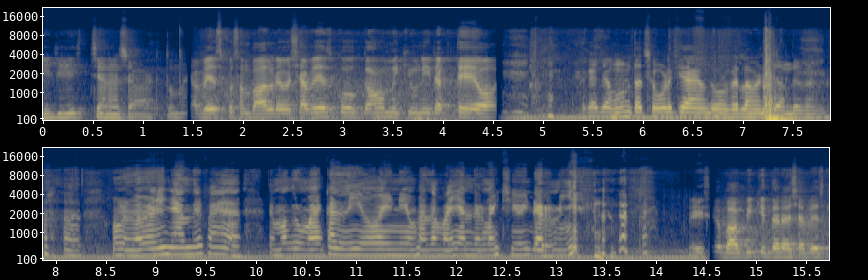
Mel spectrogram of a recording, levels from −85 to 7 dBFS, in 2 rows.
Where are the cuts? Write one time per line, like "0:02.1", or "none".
0:01.5
0:04.5
0:14.6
